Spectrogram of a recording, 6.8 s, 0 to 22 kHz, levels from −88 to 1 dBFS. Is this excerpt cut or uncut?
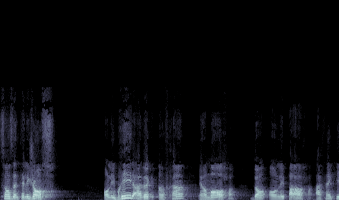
uncut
